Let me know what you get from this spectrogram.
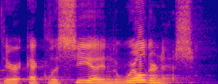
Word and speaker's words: ekklesia: Ekklesia is spelled E-K-K-L-E-S-I-A. E-K-K-L-E-S-I-A, ekklesia.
